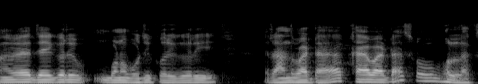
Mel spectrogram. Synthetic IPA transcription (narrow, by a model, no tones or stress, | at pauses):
aŋɡad͡ʒajkɔɾibɔɽ̃ɔbʱud͡ʒikɔɾikɔɾi | ɾand̪ɔbaʈakʰajbaʈasɔbubʱɔlɔlaɡs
